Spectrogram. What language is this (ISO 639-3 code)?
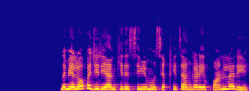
pus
